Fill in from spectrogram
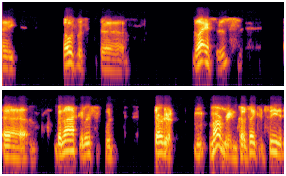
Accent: Monterey, California, United States; born there; I was born in Monterey, California, Pacific Grove, specifically Fort Ord.

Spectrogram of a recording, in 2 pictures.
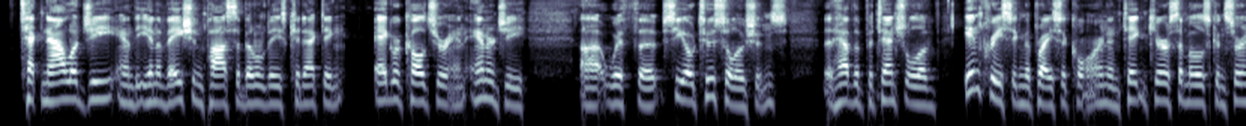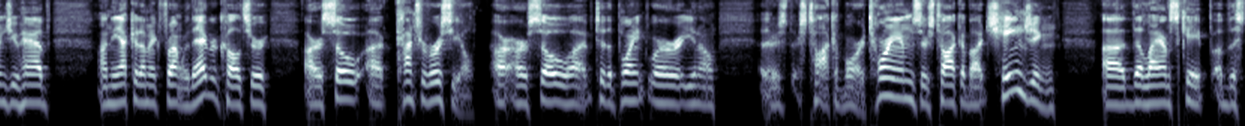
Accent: Minnesota, United States; now in North Dakota, United States; have always been a neighbor growing up in Minnesota and spending the better part of the last couple of decades here in North Dakota.

